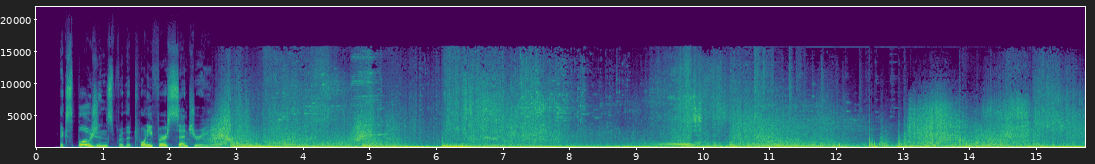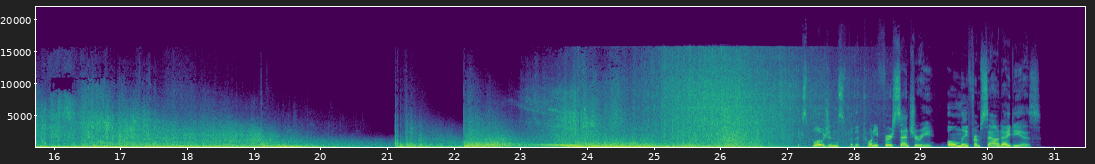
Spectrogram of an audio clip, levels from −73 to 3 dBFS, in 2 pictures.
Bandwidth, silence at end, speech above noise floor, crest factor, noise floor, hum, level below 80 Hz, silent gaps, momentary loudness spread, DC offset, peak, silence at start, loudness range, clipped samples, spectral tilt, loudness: 16.5 kHz; 0.7 s; 56 dB; 10 dB; -68 dBFS; none; -16 dBFS; none; 9 LU; under 0.1%; 0 dBFS; 0.35 s; 5 LU; under 0.1%; -5 dB/octave; -12 LUFS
